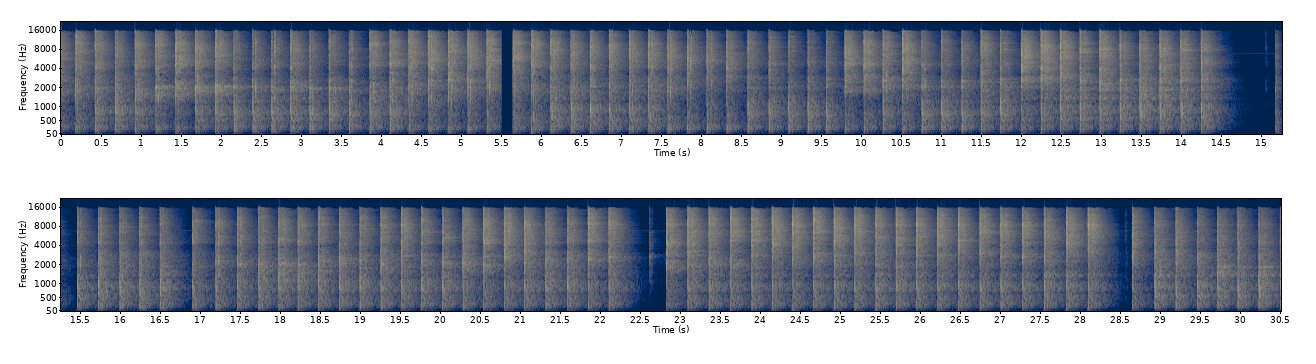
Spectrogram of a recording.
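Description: Rapid, even hammer blows, about five a second, on a tinplate cutout laid over a hollow carved in a beech block, sinking the tin into the hollow to give the fruit shape a rounded form. The strikes are sharp with a faint metallic ring, broken by a few short stops, the longest about halfway through.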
